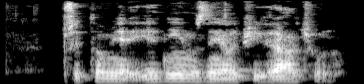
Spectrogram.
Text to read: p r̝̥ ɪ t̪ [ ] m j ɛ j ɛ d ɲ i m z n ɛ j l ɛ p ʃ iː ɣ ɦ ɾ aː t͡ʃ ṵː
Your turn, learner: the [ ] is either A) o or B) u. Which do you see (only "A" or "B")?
A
